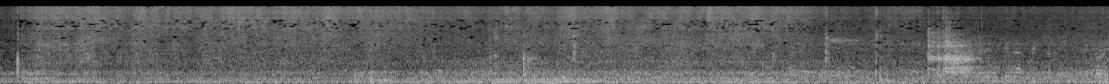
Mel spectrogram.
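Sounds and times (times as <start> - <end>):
food sizzling in wok: 0.0 - 11.0
metal ladle scraping wok: 0.1 - 10.0
ladle clinking against wok: 7.7 - 9.9.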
